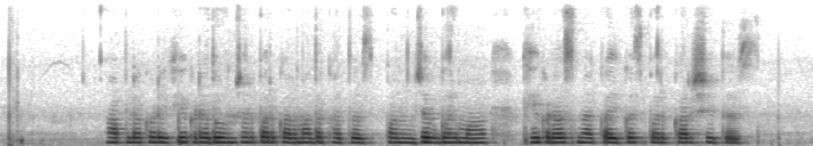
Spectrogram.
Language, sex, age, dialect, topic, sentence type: Marathi, female, 25-30, Northern Konkan, agriculture, statement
